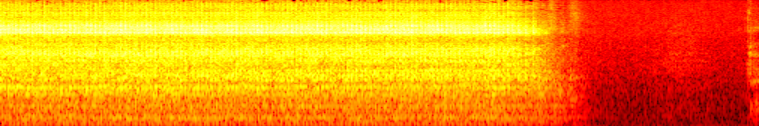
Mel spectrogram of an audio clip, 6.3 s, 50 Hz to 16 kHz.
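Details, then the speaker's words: Peugeot Elyseo 50 scooter started after fitting a new cylinder: harsh, fast, even rattle about four beats a second over the engine until it cuts out; owner suspects bearing failure, engine teardown likely. "hört sich nicht gut an. Ich befürchte, dass der Motor auseinander darf. Ja, das hört sich ganz nach einem Lagerschaden an."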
